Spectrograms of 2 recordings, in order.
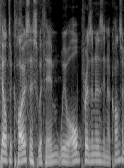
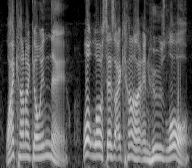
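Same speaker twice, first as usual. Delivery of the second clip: high, loud, mocking demand; O'Donnell challenges Rona's ruling, loud and mocking; 8 semitones higher, 5 dB louder than usual. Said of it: "his voice coming back, mocking".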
